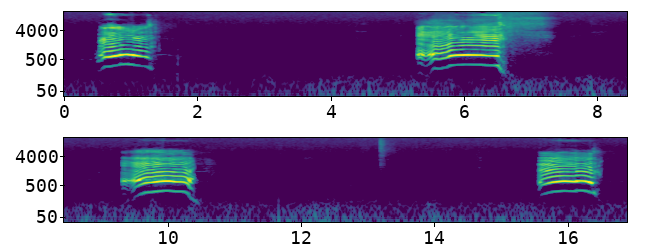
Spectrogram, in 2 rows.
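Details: Weddell seal pup on the ice shelf, Terre Adélie, Antarctica, calling its mother late on a quiet sunny afternoon in November 2009, recorded with a Rode NT4. Four drawn-out, humanlike harmonic cries spaced several seconds apart, slightly arched in pitch.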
